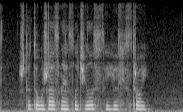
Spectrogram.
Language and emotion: Russian, neutral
